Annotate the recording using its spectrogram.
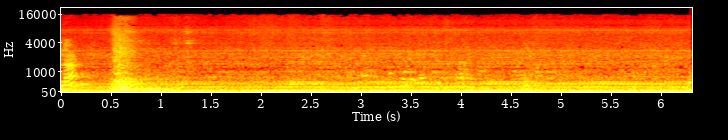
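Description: Semi-automatic hydraulic single-die paper plate machine running with a steady low hum, with one sharp clack about half a second in.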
